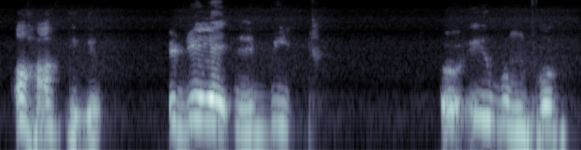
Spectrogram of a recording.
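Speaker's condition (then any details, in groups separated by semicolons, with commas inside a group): Cerebral palsy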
